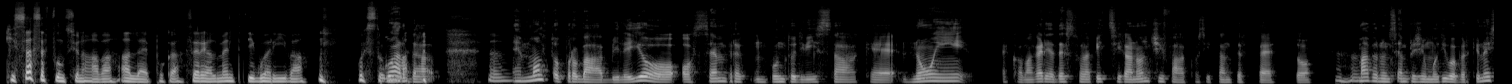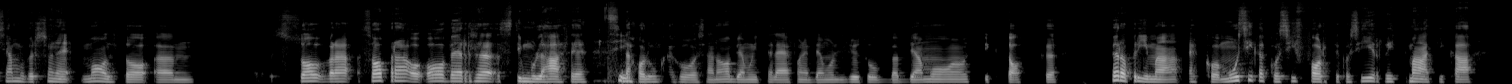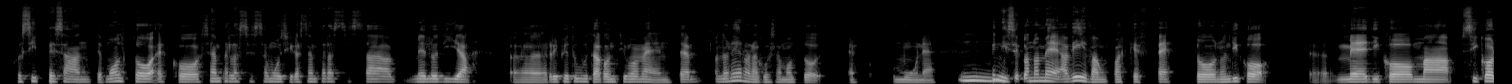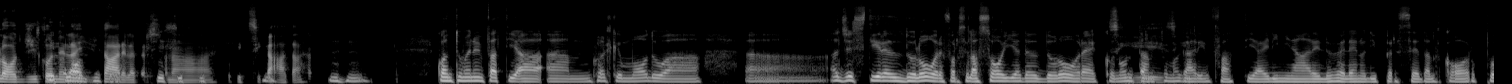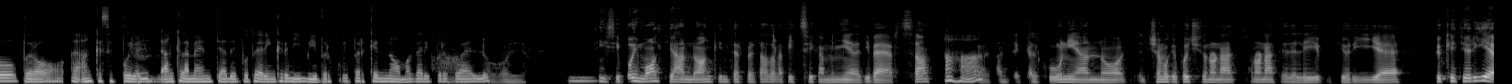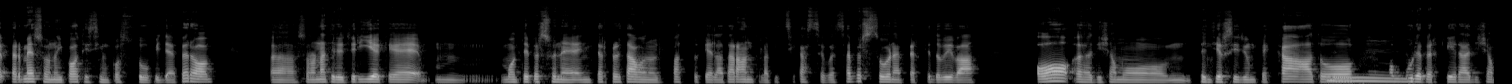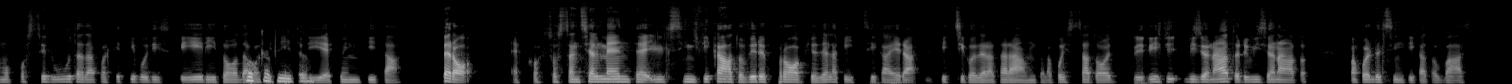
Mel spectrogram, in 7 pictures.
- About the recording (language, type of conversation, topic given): Italian, podcast, Quali tradizioni musicali della tua regione ti hanno segnato?
- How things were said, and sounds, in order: chuckle; laughing while speaking: "male"; sigh; in English: "over"; laughing while speaking: "stimulate"; "stimolate" said as "stimulate"; other background noise; laughing while speaking: "pizzicata"; "sostanzialmente" said as "sostazialmente"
